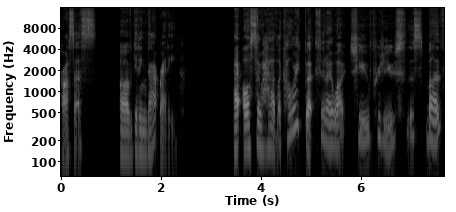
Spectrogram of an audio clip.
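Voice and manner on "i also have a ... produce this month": pitched-up words stretched out through a yawn. Speaker telling listeners about plans while admitting tiredness, talking through a yawn. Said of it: "I was talking through a yawn".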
